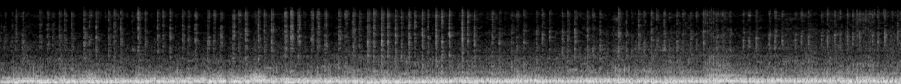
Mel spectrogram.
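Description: Harley-Davidson motorcycle's V-twin engine running, a steady low exhaust note.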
